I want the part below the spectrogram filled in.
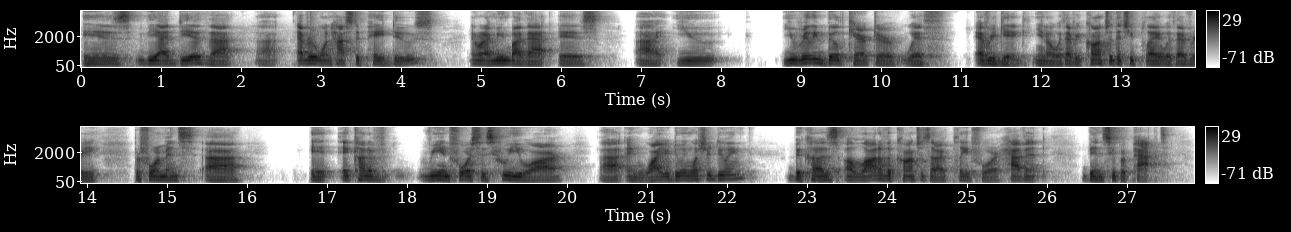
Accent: Takoma Park, Maryland, United States; I'm 23 years old. I'm originally from Tacoma Park, Maryland.

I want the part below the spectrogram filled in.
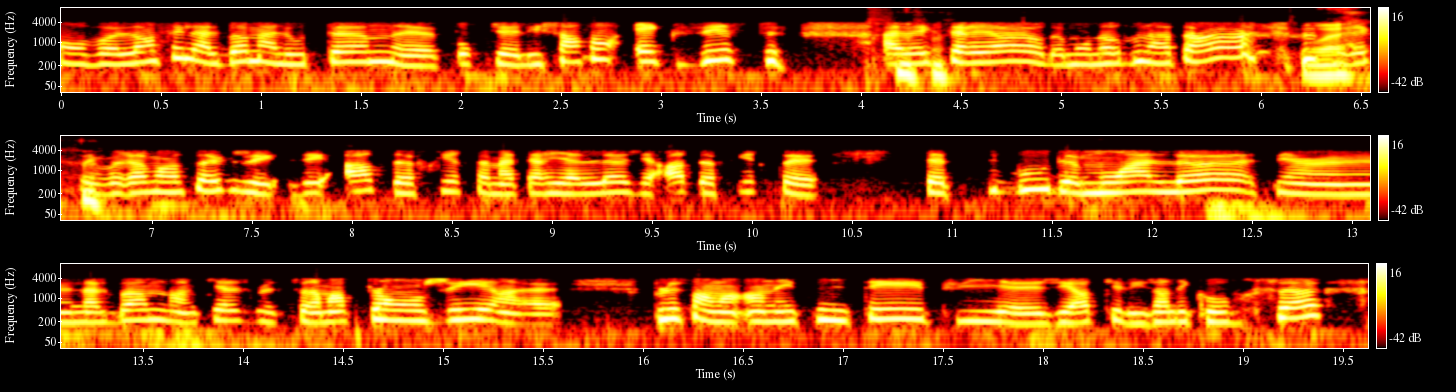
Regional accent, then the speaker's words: Rimouski, Quebec, Canada; now in Îles de la Madeleine, Canada; C'est-à-dire que j'ai grandi à Rimouski et puis je passe mes étés aux îles de la Madeleine avant de m'y ancrer pour de bon.

